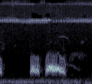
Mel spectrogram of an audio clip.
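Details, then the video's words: Spotted dove used in luring birds for trapping, giving two short low cooing notes, the second longer, over faint low rumble and a steady thin high-pitched whine. "mikat burung tekukur"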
